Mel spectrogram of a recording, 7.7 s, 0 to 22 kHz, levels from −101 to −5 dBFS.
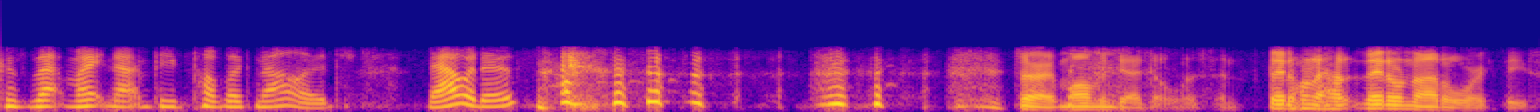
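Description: From start to finish the speech carries the sound of the iLBC codec, and the damage is plainly audible. The band is held to telephone width, roughly 200 Hz to 3.4 kHz, so nothing above 4 kHz survives. Each 20 ms frame's excitation is coded on its own, which fits a 15.2 kbps mode and gives the speech a rough, slightly synthetic grain. A spectrogram shows a hard ceiling near 3.4 kHz and an empty low floor.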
